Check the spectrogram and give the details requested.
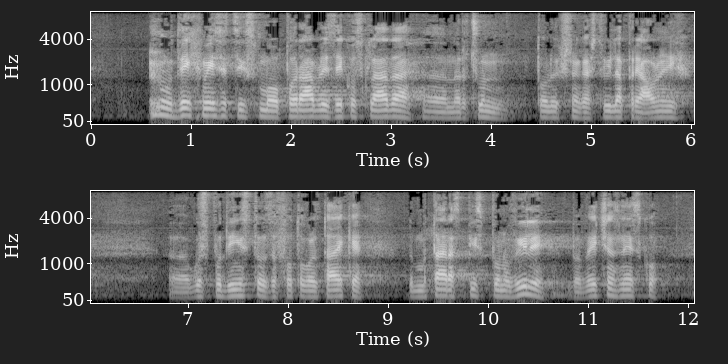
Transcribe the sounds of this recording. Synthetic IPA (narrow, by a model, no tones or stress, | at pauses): ud̪ʋexmeːsɛt̪sixsmɔupɔɾaːblizekɔsklaːd̪anaɾat͡ʃuːn | t̪oːlikʃnɛɡaʃt̪ɛʋiːlapɾɛjaːwlɛnix | ɡɔspɔd̪inst̪əwzafot̪ɔʋɔlt̪aːjkɛd̪abomɔt̪aːɾaspispɔnɔʋiːliʋəʋeːt͡ʃjɛmzneːsku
